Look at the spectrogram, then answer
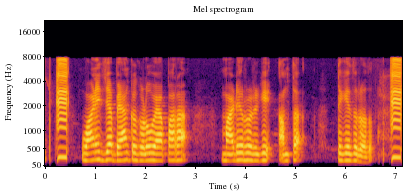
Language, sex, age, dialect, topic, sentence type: Kannada, female, 18-24, Central, banking, statement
